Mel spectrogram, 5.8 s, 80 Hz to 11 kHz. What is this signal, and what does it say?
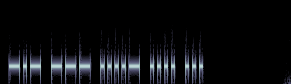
Morse code, heard as a keyed tone, about 20 wpm, 700 Hz. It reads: KO4HS
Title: Speed Racing - USA Call Signs 17wpm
